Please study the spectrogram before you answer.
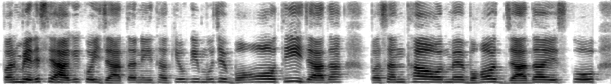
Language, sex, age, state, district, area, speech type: Hindi, female, 60+, Madhya Pradesh, Jabalpur, urban, spontaneous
